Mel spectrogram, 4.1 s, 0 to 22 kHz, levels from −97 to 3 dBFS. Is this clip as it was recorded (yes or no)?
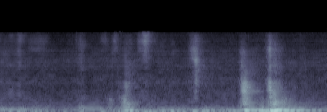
no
